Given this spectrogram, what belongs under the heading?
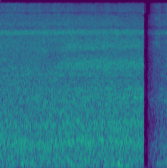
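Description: Loud, steady sea surf rolls and washes beside Galle Fort in Sri Lanka, a continuous roar of breaking waves with wind buffeting the microphone and a brief dropout near the end.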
